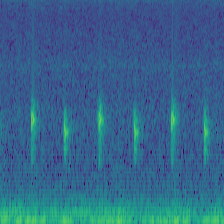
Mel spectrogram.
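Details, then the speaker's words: Kia Sportage after replacing the faulty center dashboard speaker, ignition on and turn signals activated: crisp tick-tock about three times a second over a low rumble; turn signal sound restored and working normally. "Turn on the ignition and activate the turn signals. Listen carefully to confirm that the clicking sound is back."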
